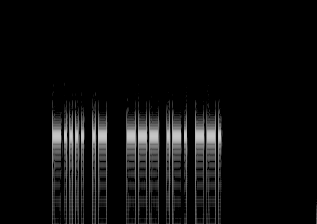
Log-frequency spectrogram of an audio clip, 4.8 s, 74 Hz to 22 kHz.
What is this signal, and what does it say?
Morse code, heard as a keyed tone, about 28 wpm, 700 Hz. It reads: 6A ORG
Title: Field Day Exchanges Encore - 28wpm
